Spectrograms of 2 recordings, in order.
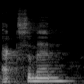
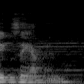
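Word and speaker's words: Examen: i think i first heard it called the x-men or i just looked at it and it's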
